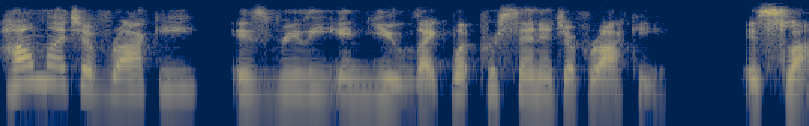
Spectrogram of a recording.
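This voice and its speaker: A woman with an unremarkable speaking voice talks at a fairly slow pace. Her fairly high pitch moves with lively intonation against a quiet background. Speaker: runner sharing weight loss story. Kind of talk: casual interview.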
